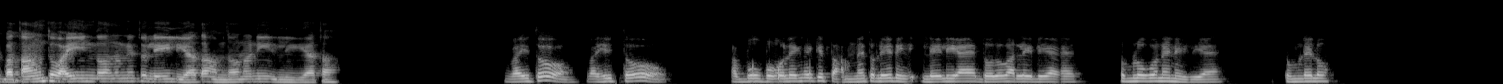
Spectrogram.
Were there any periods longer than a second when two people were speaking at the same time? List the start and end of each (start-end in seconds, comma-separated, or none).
none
